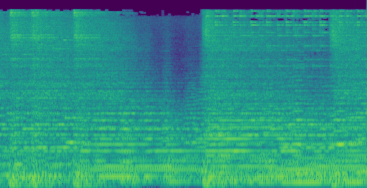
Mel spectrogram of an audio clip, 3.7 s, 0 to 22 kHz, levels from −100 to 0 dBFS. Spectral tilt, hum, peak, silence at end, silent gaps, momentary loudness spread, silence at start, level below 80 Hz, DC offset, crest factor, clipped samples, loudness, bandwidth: -3.5 dB/octave; none; -4 dBFS; 0 s; none; 6 LU; 0 s; -36 dBFS; under 0.1%; 16 dB; under 0.1%; -18 LUFS; 19 kHz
